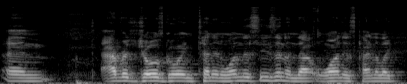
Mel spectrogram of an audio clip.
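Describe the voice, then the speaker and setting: Young male co-host, rapid confident delivery, a touch high, playful ribbing. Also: little pitch movement, warm tone. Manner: quick, confident, teasing. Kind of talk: casual sports recap chat.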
